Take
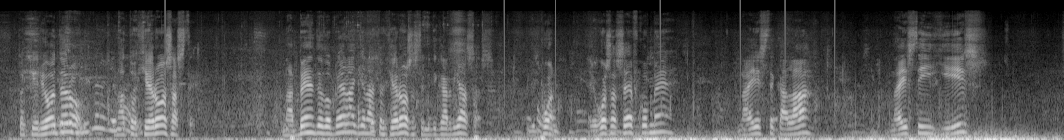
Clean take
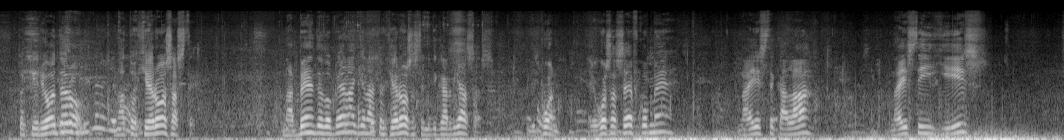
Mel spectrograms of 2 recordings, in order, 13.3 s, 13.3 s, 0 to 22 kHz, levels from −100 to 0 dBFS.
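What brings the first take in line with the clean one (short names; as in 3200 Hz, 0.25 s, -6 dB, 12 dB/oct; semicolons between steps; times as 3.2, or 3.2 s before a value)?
de-click; 3.62–3.74 HPF 140 Hz 24 dB/oct; 5.92–6.04 HPF 140 Hz 24 dB/oct; 6.75–6.87 HPF 140 Hz 24 dB/oct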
